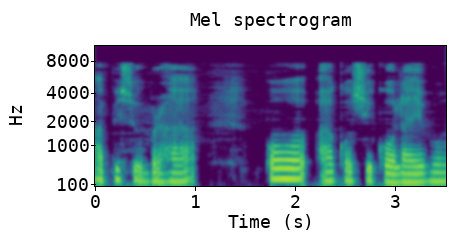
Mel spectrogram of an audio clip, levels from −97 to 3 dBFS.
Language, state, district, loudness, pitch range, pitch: Idu Mishmi, Arunachal Pradesh, Lower Dibang Valley, -16 LUFS, 155-200 Hz, 165 Hz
